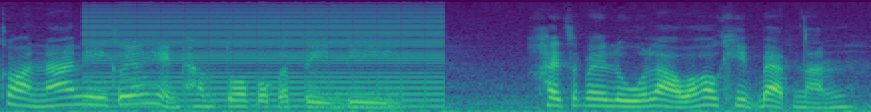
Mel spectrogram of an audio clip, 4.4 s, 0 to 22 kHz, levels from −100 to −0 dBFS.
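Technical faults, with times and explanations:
0.41 to 2.22 s, GSM phone buzz: a 2G handset close to the recording chain was transmitting in time-slotted bursts about 217 times a second, as it does during a call, and the audio circuitry rectified those radio pulses into the signal path. The result is a hard, raspy buzz at 217 Hz with a dense stack of harmonics, held steady for the whole stretch, sitting only about 8 dB below the speech and bearing no relation to it.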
